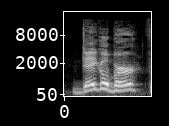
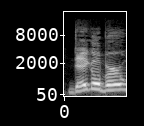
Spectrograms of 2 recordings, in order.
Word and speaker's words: Dagobert: Dagobert was 11 or 12 at the time and ruled for just 4 years. The French ending, pronounced Burr, is spelled B-E-R-T.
